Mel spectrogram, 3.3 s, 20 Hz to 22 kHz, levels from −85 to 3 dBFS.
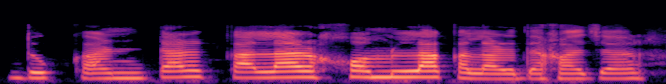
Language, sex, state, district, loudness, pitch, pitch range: Bengali, female, Assam, Hailakandi, -18 LUFS, 240 Hz, 220-270 Hz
